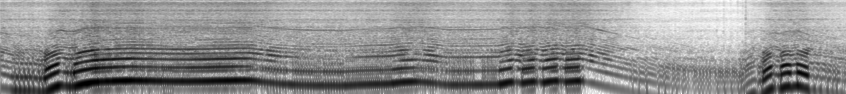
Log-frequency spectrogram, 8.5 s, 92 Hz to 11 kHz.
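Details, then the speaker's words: Husqvarna 240 chainsaw with new Hipa carburetor after correcting high/low and throttle adjustments, restarted after sitting 15-20 minutes: clean, crisp revs climbing and settling smoothly with no bogging or stumble; normal running. "Okay, there you have it. Basically running good."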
